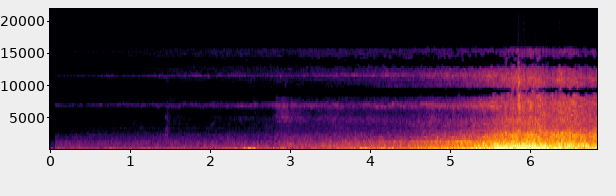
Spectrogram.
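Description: A train approaching along the line. Its rushing noise grows steadily and is loud over the last couple of seconds.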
